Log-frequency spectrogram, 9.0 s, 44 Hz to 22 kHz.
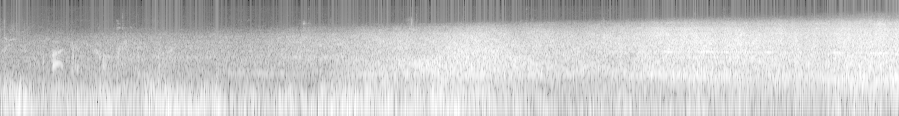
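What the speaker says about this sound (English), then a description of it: "that's the Dreamliner coming in from London" A Boeing 787 Dreamliner lands at Philadelphia after arriving from London, its jet engine roar rising and filling the air as it passes, loud and broadband, with faint radio chatter underneath.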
